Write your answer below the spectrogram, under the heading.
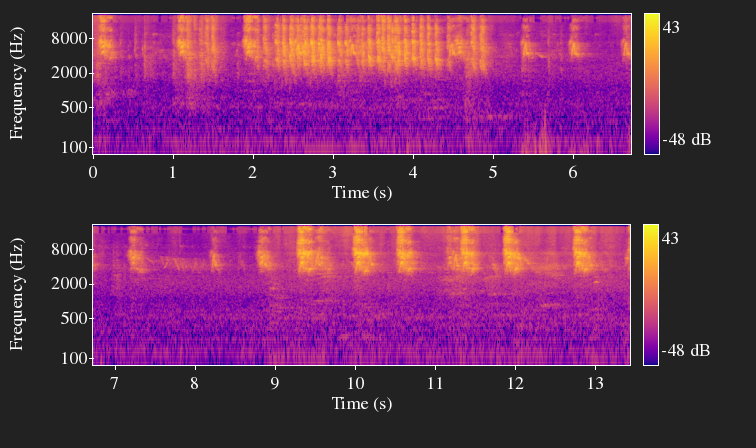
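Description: Sparrows give a busy run of bright, high chirps, first tumbling together and then spaced about once a second, with one soft thump in between.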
